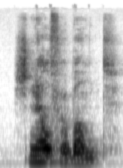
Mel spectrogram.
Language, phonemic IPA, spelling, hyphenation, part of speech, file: Dutch, /ˈsnɛl.vərˌbɑnt/, snelverband, snel‧ver‧band, noun, Nl-snelverband.ogg
- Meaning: a bandage that can be applied quickly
